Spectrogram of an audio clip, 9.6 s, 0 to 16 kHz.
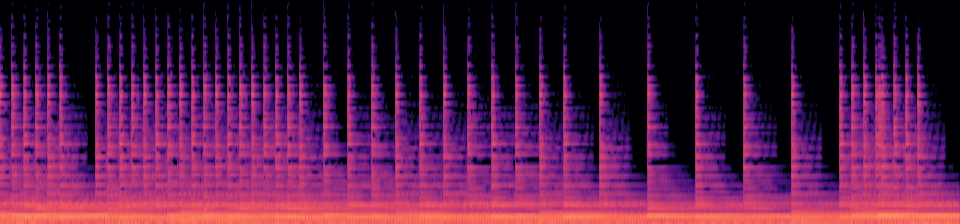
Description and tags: TIG New Wave 125 MGuitar B
From a song in an upcoming release for Noise Collector's net label. I put them together in FL. Hope these are helpful, especialy the drum solo and breaks!
lead, new-wave, track, acoustic, realistic, 125bpm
